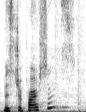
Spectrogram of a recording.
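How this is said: It sounds like a light, simple question. The speaker is politely confirming who the person is. The speaker calls it right. "makes it into a simple question. She's just double checking"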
